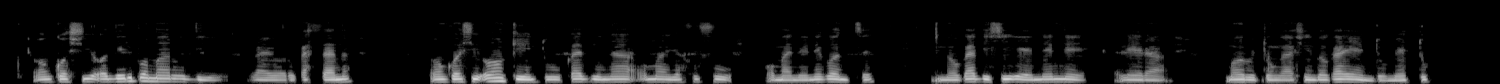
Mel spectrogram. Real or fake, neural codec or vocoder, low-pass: real; none; 7.2 kHz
